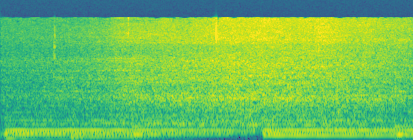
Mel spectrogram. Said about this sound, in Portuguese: enquanto os carros e as motos nos acompanham aí nessa aventura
